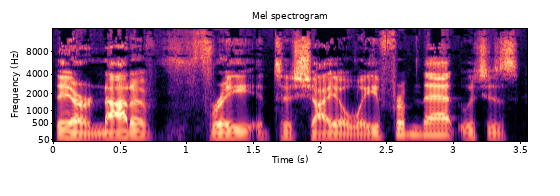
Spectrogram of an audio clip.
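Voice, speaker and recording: A man's voice: medium pitch, lively intonation, a little slow, no room sound, clean studio sound. A man co-hosting a podcast, talking about games in a casual, enthusiastic, informal way. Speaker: podcast host. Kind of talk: casual gaming chat.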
